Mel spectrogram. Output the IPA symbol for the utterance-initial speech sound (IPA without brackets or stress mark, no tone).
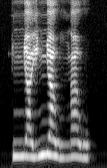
ɲ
